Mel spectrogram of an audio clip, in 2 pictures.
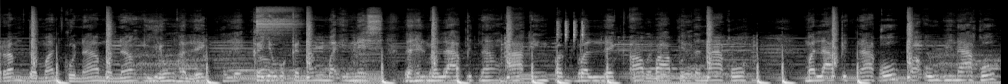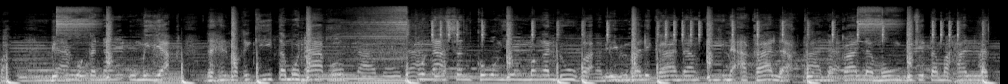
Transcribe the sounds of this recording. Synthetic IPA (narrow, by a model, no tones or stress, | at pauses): ɾɐmd̪ɐmɐnkonɐmonɐŋɪjoŋɦɐlɛk̚kɐjawɐɡ̚kɐnɐŋmɐʔɪnɛsd̪aːhɪlmɐlaːpɪt̪̚nɐŋʔaːkɪŋpɐɡ̚bɐlɛkɐpapʊnt̪ɐnɐɐko̞mɐlaːpɪt̪̚nɐʔɐko̞pɐʔuːwinɐɐko̞bibiwɐɡkːɐnɐŋʊmɪjak̚d̪aːɦɪlmɐkɪkiːt̪ɐmonɐʔɐko̞ | pʊnaːsɐnkoʔɐŋjoŋmɐŋaluːhɐibmɐlɪkanɐŋɪnɐʔɐkaːlɐkɐmɐkalɐmoŋbɪkɪt̪ɐmɐhalɐt̪̚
